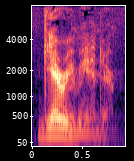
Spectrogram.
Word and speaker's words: gerrymander: He and his family insisted that they have always used the hard G, back through the generations. That's good enough for me, and apparently the rest of the town. Everybody there pronounces it gerrymander.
